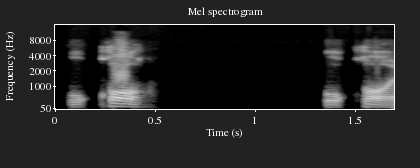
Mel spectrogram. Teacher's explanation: Nandun naman sa ko yung stress niya.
